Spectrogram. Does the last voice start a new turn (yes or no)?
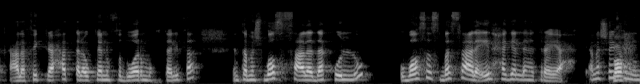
yes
